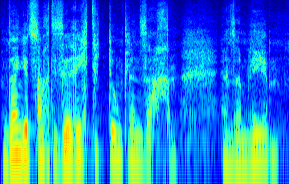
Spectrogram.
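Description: A man preaching a live sermon on stage, asking the audience direct questions and building to loud, fervent passages. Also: a little high, fairly even intonation, fast talker, husky.

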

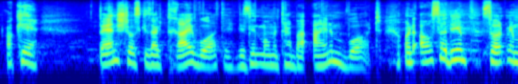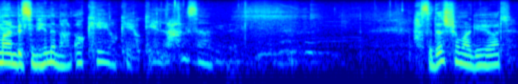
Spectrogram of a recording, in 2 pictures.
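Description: A young man preaching a sermon to a congregation, animated, swinging from hushed whispers to loud shouting. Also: a little high, a little fast. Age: young adult. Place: church hall before a congregation.

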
